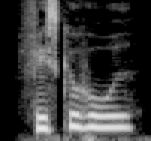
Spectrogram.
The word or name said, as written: fiskehoved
